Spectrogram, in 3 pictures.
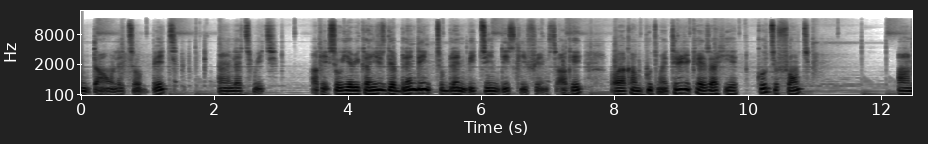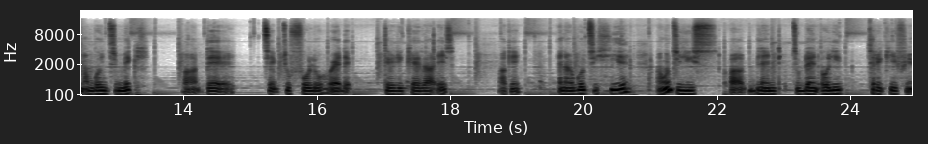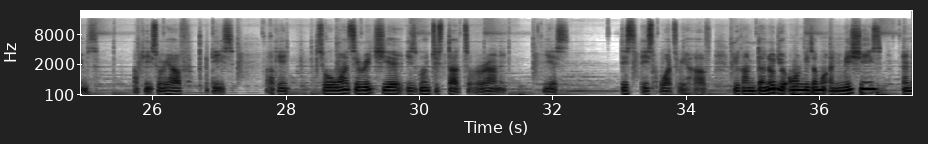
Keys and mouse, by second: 1.8 click, 2.2 space, 3.7 space, 4.2 click, 7.4 shift+middle drag, 8.1 shift+middle drag, 8.9 click, 10.0 click, 13.4 shift+click, 14.5 shift+click, 15.7-17.3 shift+drag, 18.3 click, 20.0-20.6 drag, 20.8 a, 23.9 click, 24.5 click, 25.2 click, 26.9 space, 27.7 drag, 28.3 space, 28.6 click, 31.5 space, 31.9 click, 33.9 middle drag, 34.3 shift+middle drag, 37.1 click.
